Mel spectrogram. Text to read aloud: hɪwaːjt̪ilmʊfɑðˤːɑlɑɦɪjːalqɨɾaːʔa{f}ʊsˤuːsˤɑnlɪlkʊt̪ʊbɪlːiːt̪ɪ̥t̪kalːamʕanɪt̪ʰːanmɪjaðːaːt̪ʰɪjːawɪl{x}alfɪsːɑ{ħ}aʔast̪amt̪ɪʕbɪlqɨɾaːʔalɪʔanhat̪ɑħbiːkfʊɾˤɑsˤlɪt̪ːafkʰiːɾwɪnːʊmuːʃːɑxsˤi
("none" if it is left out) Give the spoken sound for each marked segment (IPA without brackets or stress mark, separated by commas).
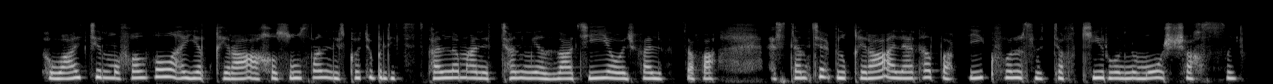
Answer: x, f, f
